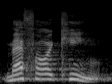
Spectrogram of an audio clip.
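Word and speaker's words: Mafeking: history I was wondering Mafi King apparently is how you pronounce the name Mafi King Hill Ma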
